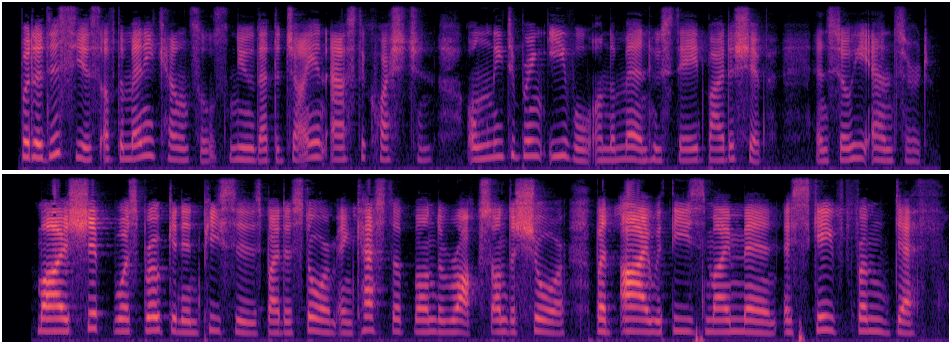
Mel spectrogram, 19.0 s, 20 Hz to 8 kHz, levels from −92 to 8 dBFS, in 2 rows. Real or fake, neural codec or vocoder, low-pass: real; none; 7.2 kHz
